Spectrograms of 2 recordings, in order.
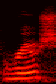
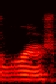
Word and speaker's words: Rush: is like so the wrestler is named rush roosh okay interesting yeah is it yeah it's it's not and it's not pronounced russia's pronounced roosh but yeah it's spelled that way vindicator says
